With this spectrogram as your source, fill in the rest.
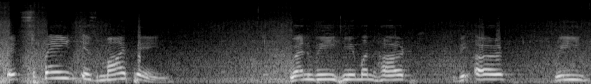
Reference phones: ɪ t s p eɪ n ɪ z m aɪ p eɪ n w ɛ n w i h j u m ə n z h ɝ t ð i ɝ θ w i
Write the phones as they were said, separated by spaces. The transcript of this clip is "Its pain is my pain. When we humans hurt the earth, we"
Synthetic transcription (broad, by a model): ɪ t s p eɪ n ɪ z m aɪ p eɪ n w ɛ n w i h j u m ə n h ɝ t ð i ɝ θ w i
